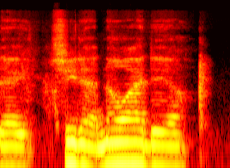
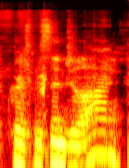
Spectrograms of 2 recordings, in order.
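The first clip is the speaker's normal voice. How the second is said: ordinary talk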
